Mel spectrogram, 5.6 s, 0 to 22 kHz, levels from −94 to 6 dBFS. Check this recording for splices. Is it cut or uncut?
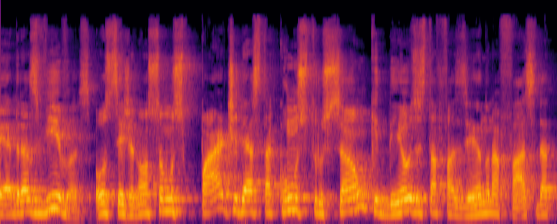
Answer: uncut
